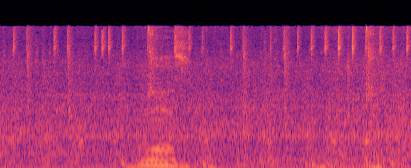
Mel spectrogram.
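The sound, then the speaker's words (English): A hay baler runs with a steady, low mechanical rumble and a repeating rhythmic clicking throughout, while a man speaks briefly over the machine noise. “A hay baler. It is a hay baler.”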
